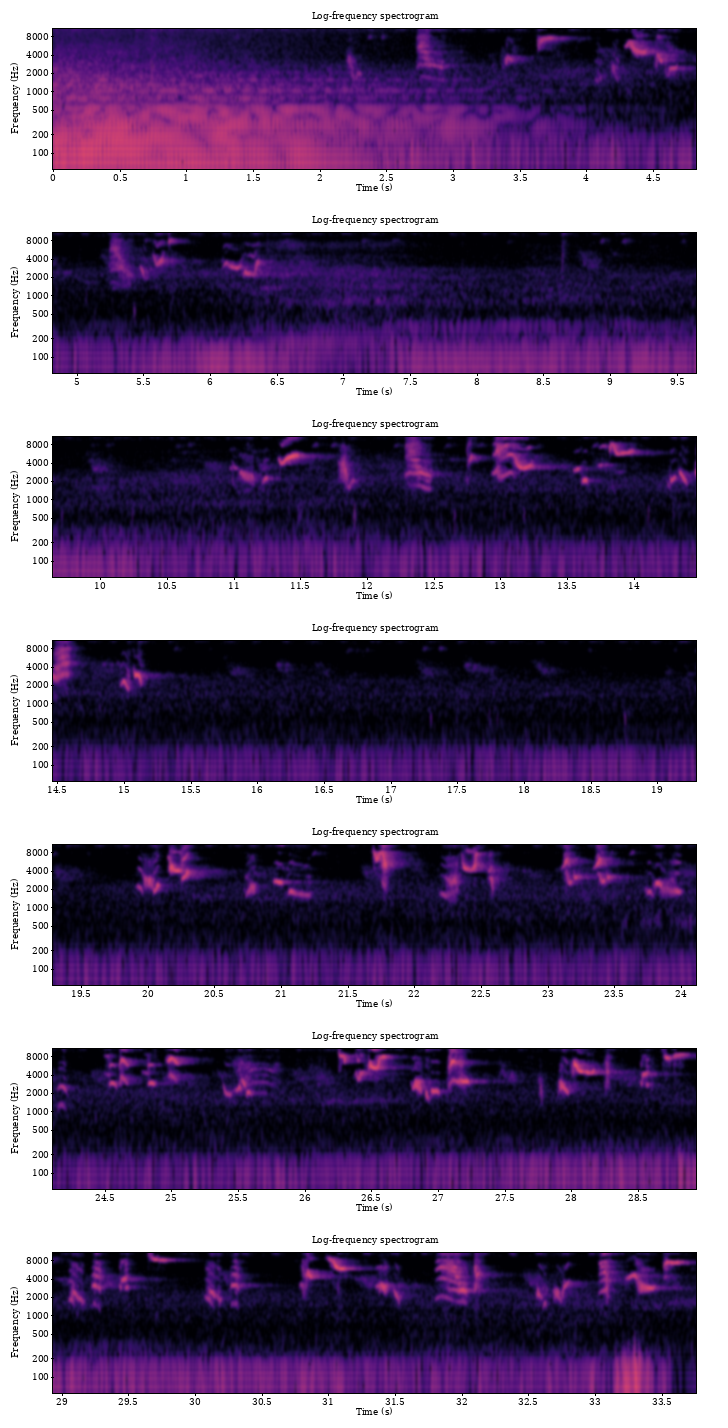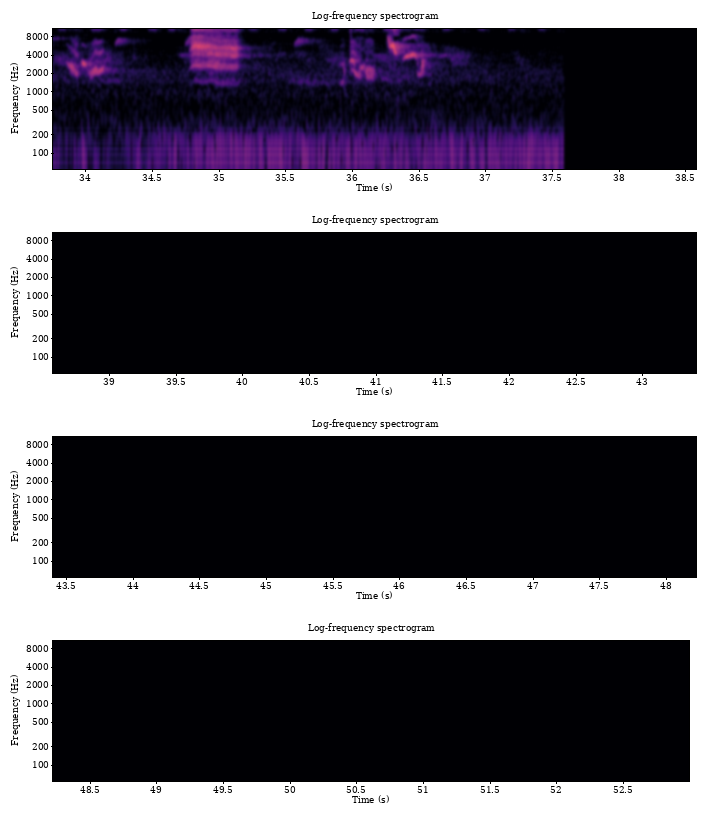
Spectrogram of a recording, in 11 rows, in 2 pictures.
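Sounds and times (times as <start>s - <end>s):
low rumble: 0.0s - 4.0s
soft music: 0.0s - 4.2s
songbirds chirping: 8.7s - 37.5s.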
